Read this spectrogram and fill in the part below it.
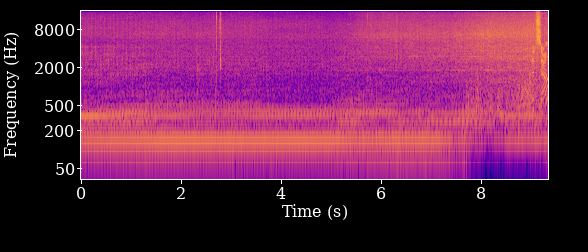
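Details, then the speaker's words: Infiniti G35 at idle: steady hum with a faint, even tick about four times a second; possibly a lifter, not confirmed. "but david has shown me his g35 he got it he rounded it up but he's saying it has like a tick to it"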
